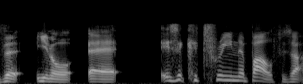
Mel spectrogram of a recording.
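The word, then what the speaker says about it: Caitríona: the Oscars, is that, you know, is it Katrina Balfe? Is that how I think you'd pronounce it, Katrina?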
